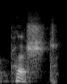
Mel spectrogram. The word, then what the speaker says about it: Pest: The other great city where fighting was intense was at Budapest or Pesht depending on how one likes to pronounce.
